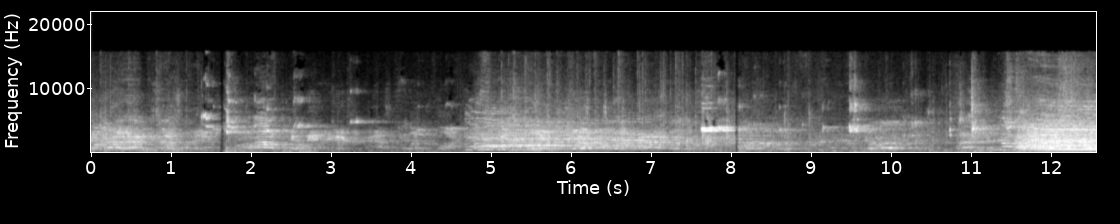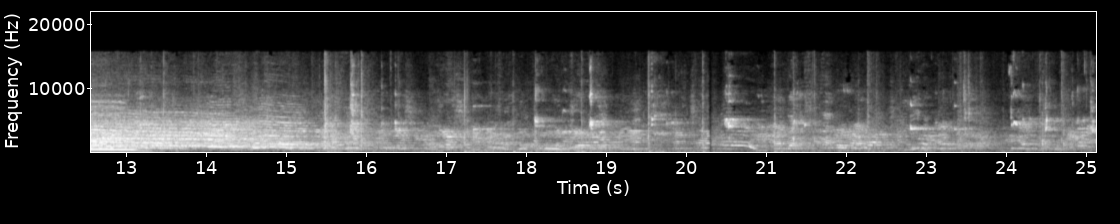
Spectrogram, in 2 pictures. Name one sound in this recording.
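Spectators talk and shout in an echoing gym.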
